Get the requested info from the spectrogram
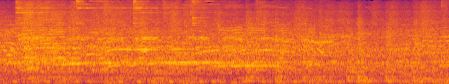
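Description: A dense street-parade crowd cheering and shouting steadily, with parade music mixed in underneath.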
